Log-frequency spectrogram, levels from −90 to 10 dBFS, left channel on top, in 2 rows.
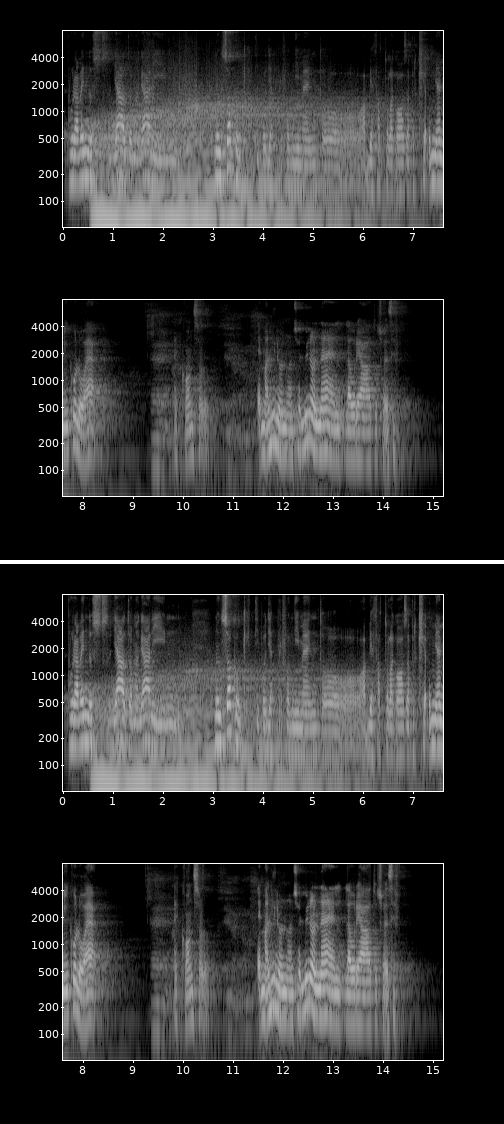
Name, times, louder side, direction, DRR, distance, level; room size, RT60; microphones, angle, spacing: voice 1, 0.1-2.5 3.0-8.3 9.8-10.5 11.5-14.3, right 3 dB, 75° right, 1.0 m, -27 dB
sound 1, 0.5-7.0, left 2 dB, 45° left, 1.5 m, -31 dB
voice 2, 9.3-10.3 10.7-12.1, right 1 dB, 30° right, 7.9 m, -50 dB
25.5 x 22.5 x 9.5 m
head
